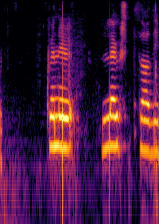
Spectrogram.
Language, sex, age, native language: Icelandic, male, 9, Icelandic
